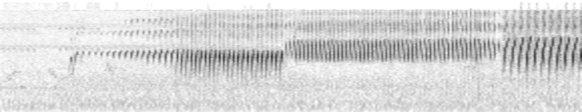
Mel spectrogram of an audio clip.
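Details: Canary song for training young canaries, heard more faintly over a hiss of background noise: a rising whistle leading into long buzzy rolling trills that step up in pitch.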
